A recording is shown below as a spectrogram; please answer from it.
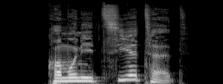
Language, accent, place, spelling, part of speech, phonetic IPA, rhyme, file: German, Germany, Berlin, kommuniziertet, verb, [kɔmuniˈt͡siːɐ̯tət], -iːɐ̯tət, De-kommuniziertet.ogg
- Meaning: inflection of kommunizieren: 1. second-person plural preterite 2. second-person plural subjunctive II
